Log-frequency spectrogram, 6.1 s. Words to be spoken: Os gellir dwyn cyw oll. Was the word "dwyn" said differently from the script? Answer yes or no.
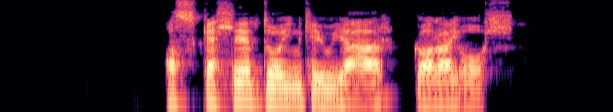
no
